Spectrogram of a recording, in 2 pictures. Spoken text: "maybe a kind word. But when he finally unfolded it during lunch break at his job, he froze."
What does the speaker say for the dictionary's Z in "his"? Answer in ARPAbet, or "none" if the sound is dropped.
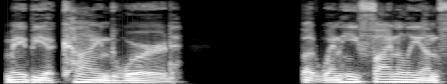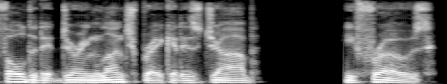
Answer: Z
